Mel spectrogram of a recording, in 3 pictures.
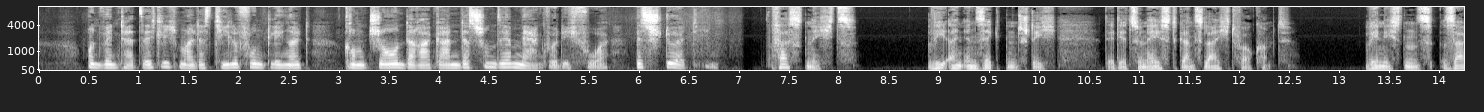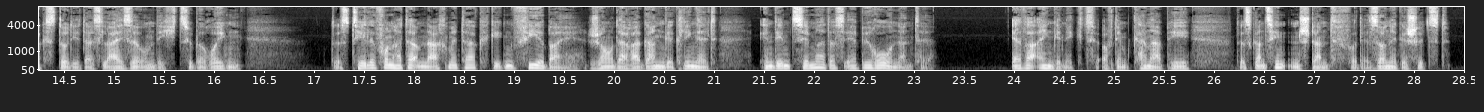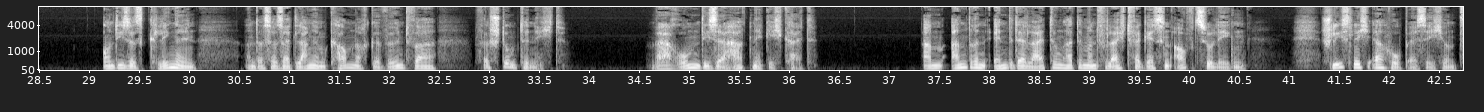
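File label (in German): Hörbuchprobe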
